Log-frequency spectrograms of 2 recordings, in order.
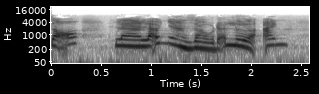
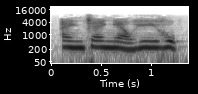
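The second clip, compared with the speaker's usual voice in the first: usual speaking voice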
